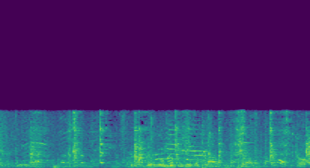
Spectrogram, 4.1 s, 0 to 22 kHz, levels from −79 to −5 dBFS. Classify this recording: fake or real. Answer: real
